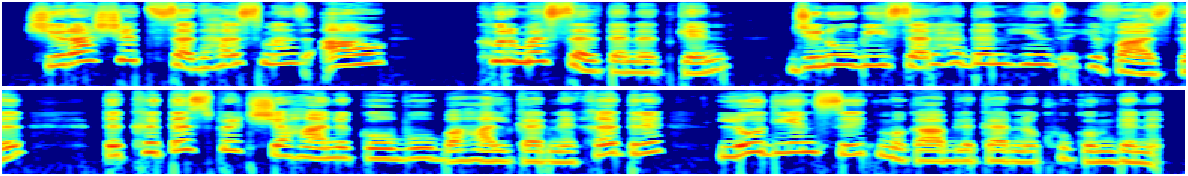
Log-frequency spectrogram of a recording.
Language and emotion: Kashmiri, neutral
